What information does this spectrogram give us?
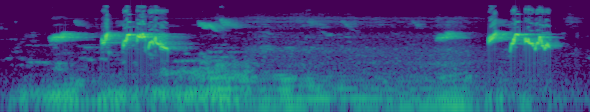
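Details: Red-whiskered bulbul song duel, an old wild-caught bird goading a young newly caught bird: two rich warbled phrases of descending slurred notes about four seconds apart, with a faint low rumble beneath.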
